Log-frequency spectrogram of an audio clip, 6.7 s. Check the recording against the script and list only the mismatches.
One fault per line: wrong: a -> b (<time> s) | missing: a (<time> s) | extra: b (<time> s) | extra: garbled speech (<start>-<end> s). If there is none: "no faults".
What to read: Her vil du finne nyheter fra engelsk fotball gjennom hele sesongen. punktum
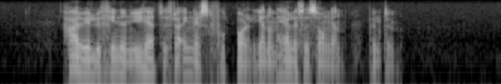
no faults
